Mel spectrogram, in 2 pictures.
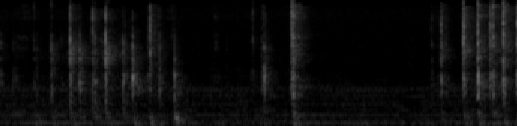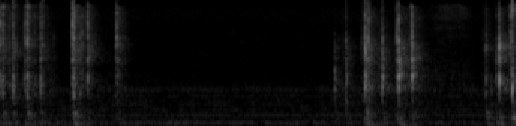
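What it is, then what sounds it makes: Mechanical keyboard with plastic keycaps. Fingertips rapidly press keys on a backlit mechanical keyboard with white and teal plastic keycaps. Bursts of quick, dry clicks with a bright snap and a low thock come in three runs, separated by short quieter pauses; each press dies away almost at once.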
